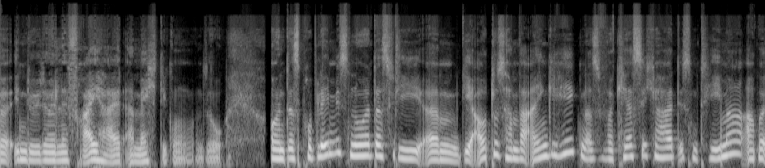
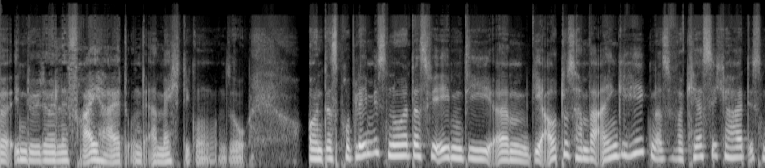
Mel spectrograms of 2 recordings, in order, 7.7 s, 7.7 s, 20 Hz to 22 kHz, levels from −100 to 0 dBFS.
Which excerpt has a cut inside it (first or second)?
first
